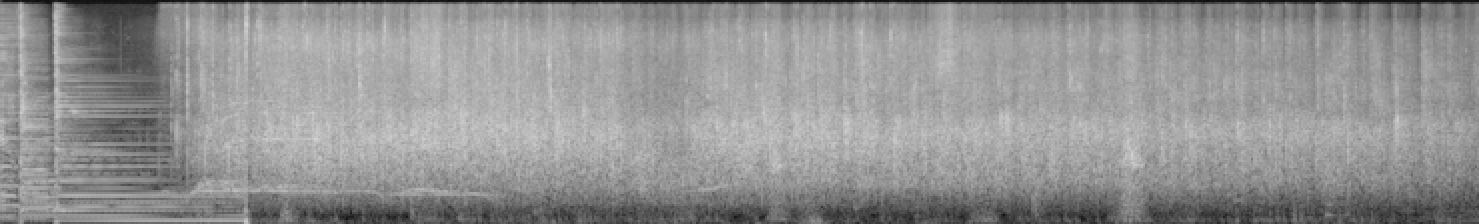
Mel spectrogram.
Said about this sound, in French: et merci d'avoir applaudi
